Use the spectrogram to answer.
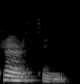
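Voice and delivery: "curtain": first vowel like an E, not an O; curtain with an E sound. Shown as a demonstration. Teacher models curtain for students, first vowel as E. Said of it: "como con una E".

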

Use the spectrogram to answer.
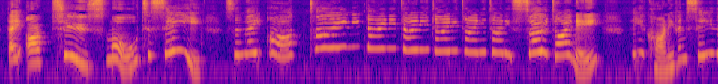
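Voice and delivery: high sing-song tiny. Acted. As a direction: squeak it small and sing-song. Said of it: "maid explains tiny germs".

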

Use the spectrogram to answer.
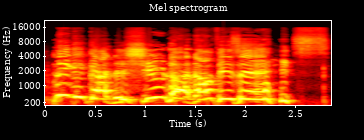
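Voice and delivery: very high-pitched, incredulous exclamation; amused amazement. Real, not acted. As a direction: squeal it like you can't believe the knockout. Amazed at shoe knocked off.

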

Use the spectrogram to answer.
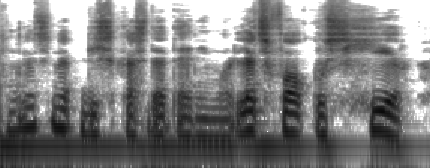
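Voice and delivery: ordinary delivery

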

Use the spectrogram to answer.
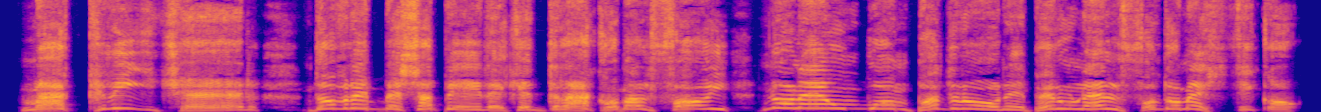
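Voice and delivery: very high, slow, defiant squeaky shout; defiant elf. A narrator's reading. Dobby defiantly challenging Creature, very high slow shout. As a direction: stand up to the other elf. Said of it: "in tono di sfida".

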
